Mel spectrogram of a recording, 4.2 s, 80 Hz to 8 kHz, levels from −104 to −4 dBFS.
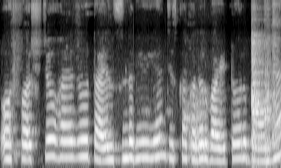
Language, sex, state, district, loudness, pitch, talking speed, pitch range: Hindi, female, Punjab, Pathankot, -15 LUFS, 260 Hz, 215 wpm, 245-280 Hz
